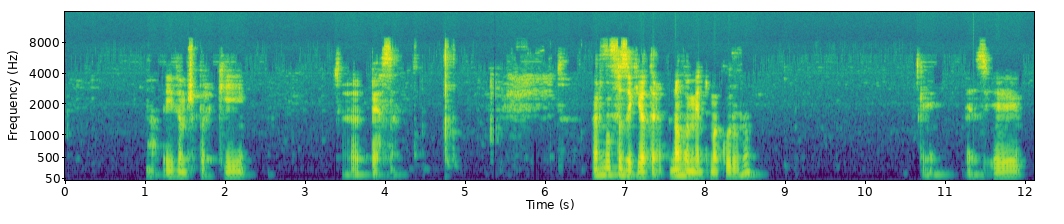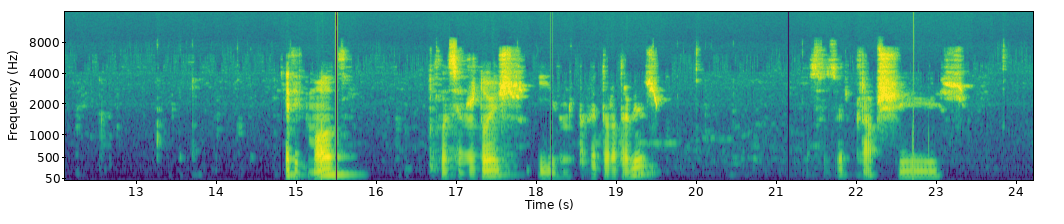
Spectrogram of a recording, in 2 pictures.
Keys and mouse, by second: 0.1 middle click, 2.0-5.2 drag, 5.7-6.0 shift+middle drag, 13.5 shift+middle drag, 14.4-14.7 shift+middle drag, 15.0 Tab, 16.2 a, 16.6 a, 17.4 v, 19.5 right click, 20.1 middle click, 21.0 g, 23.9 shift+middle click.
